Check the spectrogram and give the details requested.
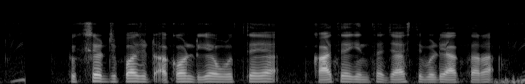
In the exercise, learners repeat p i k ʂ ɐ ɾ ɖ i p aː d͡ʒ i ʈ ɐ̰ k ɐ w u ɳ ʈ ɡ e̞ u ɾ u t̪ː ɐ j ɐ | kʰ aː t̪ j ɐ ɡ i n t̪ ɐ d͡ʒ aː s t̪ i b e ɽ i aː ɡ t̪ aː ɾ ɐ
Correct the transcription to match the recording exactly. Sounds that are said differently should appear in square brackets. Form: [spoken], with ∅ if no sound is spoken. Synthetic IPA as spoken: p i k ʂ ɐ ɾ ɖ i p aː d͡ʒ i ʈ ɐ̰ k ɐ w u ɳ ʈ ɡ e̞ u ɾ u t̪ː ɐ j ɐ | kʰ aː t̪ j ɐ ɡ i n t̪ ɐ d͡ʒ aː s t̪ i b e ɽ i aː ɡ t̪ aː ɾ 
